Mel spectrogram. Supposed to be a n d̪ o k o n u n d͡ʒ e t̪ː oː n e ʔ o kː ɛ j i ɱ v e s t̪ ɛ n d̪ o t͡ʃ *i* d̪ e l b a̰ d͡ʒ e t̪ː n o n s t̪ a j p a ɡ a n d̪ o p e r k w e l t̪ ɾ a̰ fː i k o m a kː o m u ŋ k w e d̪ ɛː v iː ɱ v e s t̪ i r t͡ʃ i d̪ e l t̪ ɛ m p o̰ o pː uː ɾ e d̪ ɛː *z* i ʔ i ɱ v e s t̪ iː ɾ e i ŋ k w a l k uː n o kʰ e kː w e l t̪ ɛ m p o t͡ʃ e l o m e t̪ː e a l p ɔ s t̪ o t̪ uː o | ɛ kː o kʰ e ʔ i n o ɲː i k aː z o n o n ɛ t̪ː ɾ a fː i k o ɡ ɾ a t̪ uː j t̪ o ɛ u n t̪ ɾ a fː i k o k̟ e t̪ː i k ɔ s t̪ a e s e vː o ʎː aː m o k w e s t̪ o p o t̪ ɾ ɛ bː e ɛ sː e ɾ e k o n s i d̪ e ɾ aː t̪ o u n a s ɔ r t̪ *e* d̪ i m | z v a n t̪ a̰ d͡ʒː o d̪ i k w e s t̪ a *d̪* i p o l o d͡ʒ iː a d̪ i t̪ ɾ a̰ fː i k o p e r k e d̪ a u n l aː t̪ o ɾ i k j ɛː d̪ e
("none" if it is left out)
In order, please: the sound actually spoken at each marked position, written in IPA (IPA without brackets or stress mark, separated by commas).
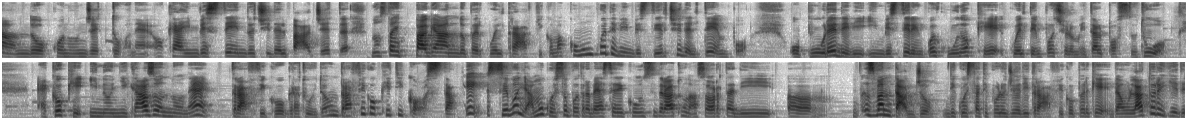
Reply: i, v, a, t̪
